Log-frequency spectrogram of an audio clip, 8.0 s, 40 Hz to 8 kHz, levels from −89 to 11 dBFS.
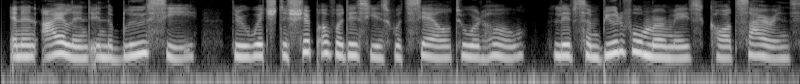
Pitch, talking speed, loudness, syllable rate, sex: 230 Hz, 175 wpm, -15 LUFS, 4.6 syllables/s, female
